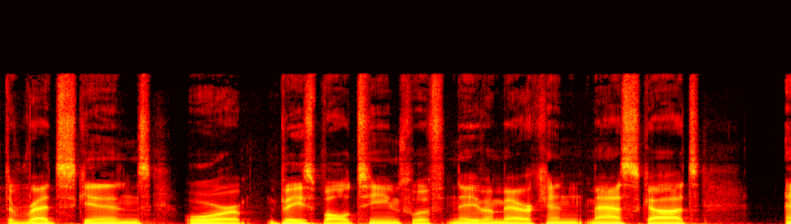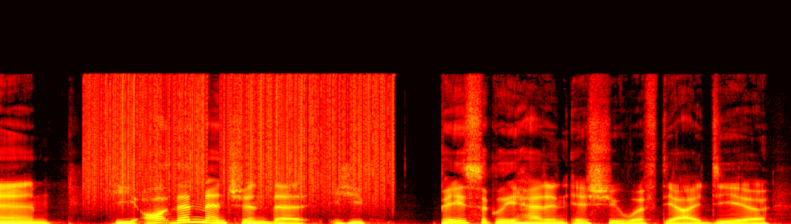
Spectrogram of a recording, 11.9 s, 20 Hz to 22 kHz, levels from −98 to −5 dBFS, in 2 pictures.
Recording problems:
crackling; noticeable; at 6.5 s and from 7.5 to 9 s; 10 dB below the speech

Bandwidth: 14.5 kHz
